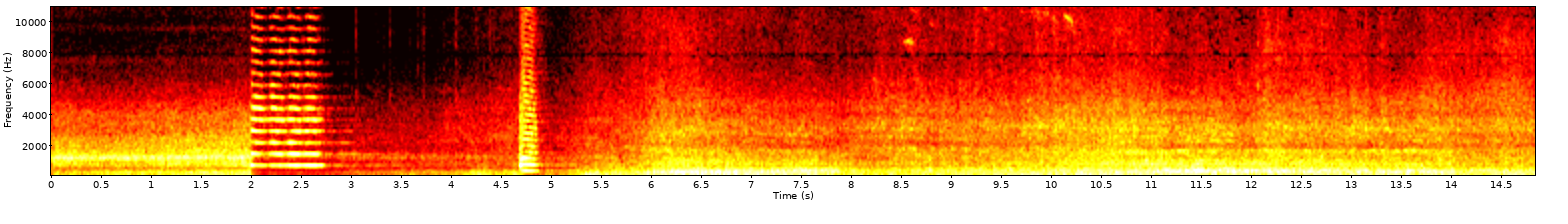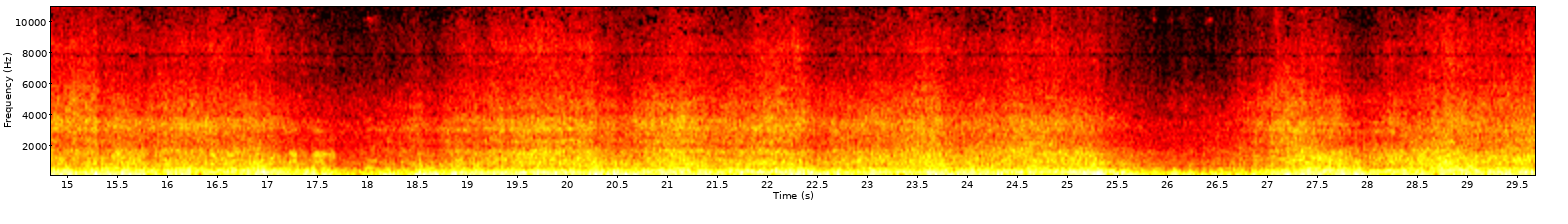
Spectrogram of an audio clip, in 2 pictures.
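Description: A train horn sounds one loud blast, then a short toot a couple of seconds later. After that, a freight train of car-carrier wagons loaded with vans rumbles and rattles steadily past at speed.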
